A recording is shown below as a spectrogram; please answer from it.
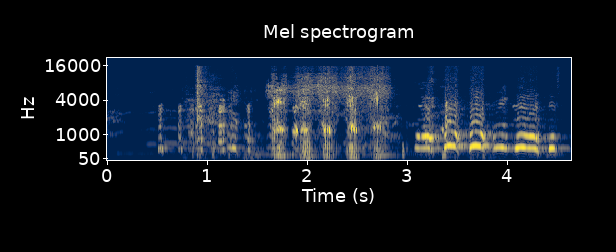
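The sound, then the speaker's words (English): A person imitates a boar's grunt, making a few rough, snorting grunts and then a longer run of loud, voiced grunting squeals with a throaty, nasal tone. “Let's hear your boar sound.”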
